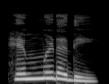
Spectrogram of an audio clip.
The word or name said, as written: ಹೆಮ್ಮಡದಿ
